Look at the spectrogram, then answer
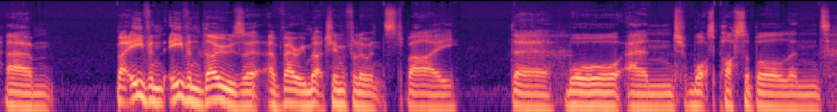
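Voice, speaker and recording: A man co-hosting a podcast, discussing a book casually and haltingly, thinking aloud in repeated short phrases. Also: fairly low pitch, steady tone, dry recording. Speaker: podcast co-host reviewing a book.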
